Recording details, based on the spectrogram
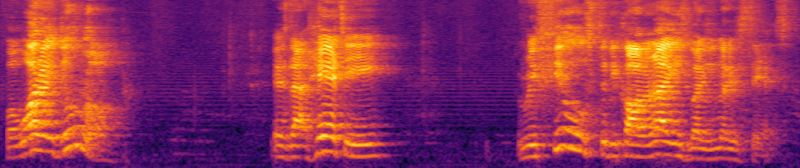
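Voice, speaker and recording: A man's voice: a little high, sing-song, slow, pauses often, sharp tone. Older man from Barbados, very echoey. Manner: emphatic, repeats himself, trails off mid-thought. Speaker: guest, author. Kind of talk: rambling conversational storytelling. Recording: very echoey room.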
